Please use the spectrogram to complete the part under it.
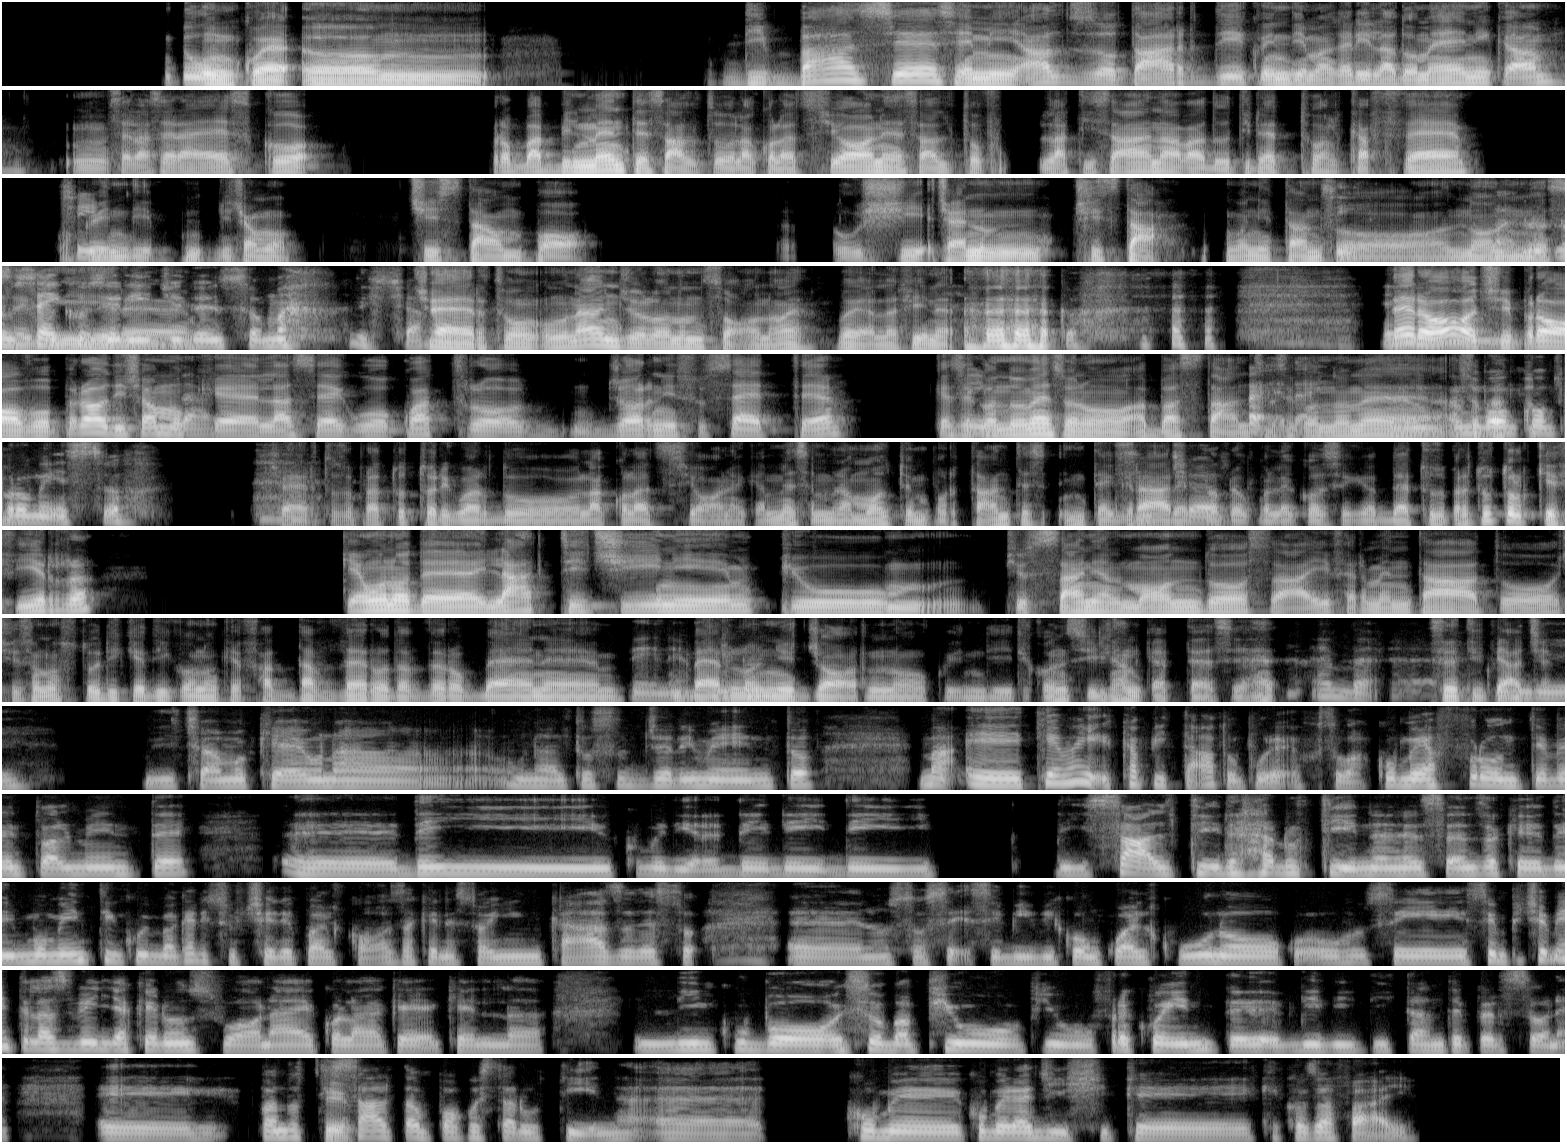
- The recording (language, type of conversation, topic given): Italian, podcast, Come organizzi la tua routine mattutina per iniziare bene la giornata?
- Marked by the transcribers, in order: tapping; "cioè" said as "ceh"; laughing while speaking: "insomma, diciamo"; chuckle; chuckle; laughing while speaking: "anche a te se"; "insomma" said as "nsoma"; laughing while speaking: "della routine"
